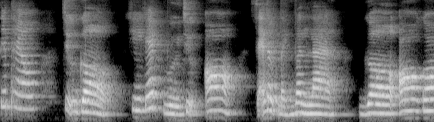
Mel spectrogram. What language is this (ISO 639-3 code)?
vie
